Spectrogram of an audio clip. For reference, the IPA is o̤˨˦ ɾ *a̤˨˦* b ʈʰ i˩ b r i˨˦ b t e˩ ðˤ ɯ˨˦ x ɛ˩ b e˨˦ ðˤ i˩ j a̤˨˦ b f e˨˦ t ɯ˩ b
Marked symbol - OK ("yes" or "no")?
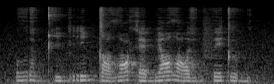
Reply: no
